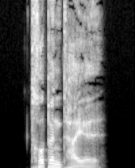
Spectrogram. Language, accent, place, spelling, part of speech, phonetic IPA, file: German, Germany, Berlin, Truppenteil, noun, [ˈtʁʊpn̩ˌtaɪ̯l], De-Truppenteil.ogg
- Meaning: unit of troops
